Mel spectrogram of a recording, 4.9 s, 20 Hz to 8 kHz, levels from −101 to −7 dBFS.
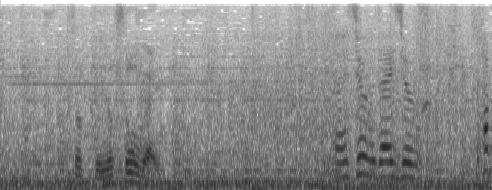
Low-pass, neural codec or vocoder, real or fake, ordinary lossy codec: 7.2 kHz; none; real; none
